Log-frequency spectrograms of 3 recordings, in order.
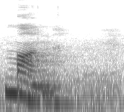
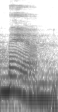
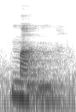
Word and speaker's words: man: man, which, although it's spelled the same, it's pronounced man. So, not man, it's man.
